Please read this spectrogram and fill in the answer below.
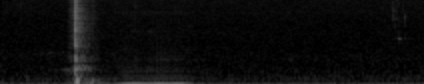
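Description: A single sharp click at the computer about half a second in, followed by a brief low thump, then faint room noise.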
